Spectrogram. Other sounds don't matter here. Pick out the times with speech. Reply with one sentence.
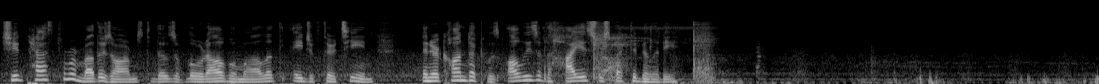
You can hear the speech from 0.0 to 6.8 s.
